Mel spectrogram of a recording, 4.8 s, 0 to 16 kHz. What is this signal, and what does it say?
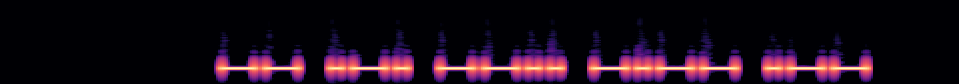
Morse code, heard as a keyed tone, about 22 wpm, 700 Hz. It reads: MRZYW
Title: Code Groups - 5 Letters - 22wpm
